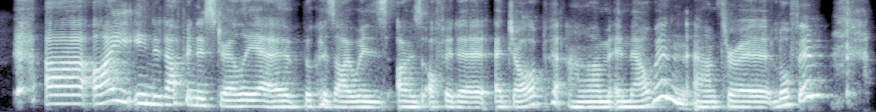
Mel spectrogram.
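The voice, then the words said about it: New Zealand accent. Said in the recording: “there is an accent there coming through from my homeland, actually, from New Zealand”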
